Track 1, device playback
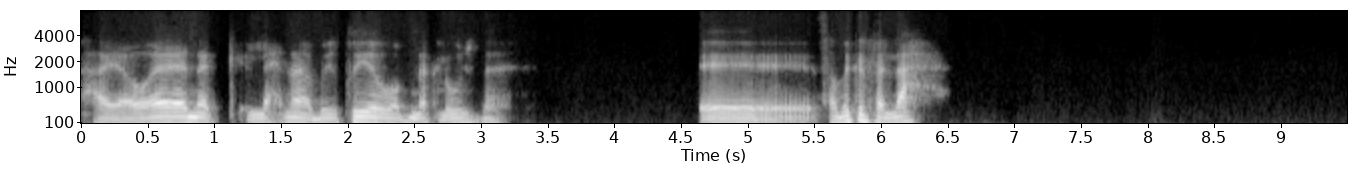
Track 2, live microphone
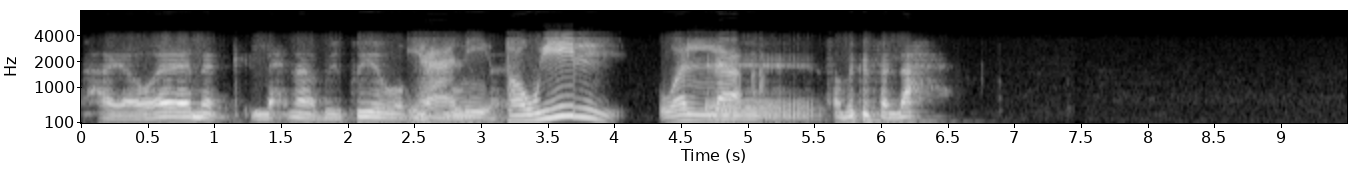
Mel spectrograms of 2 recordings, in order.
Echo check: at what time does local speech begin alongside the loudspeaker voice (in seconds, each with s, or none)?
2.5 s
